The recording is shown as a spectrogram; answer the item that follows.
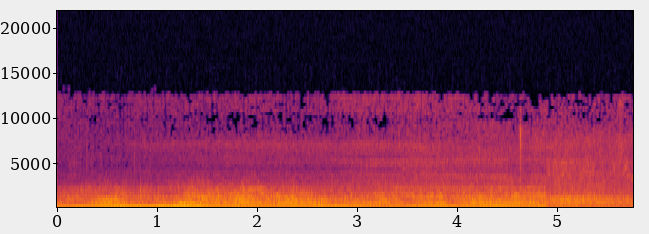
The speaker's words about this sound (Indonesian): Helikopter dan pesawat terbang menjatuhkan bahan pemadam api dan air di atas kobaran api.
